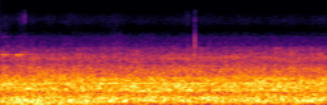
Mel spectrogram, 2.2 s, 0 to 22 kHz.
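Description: Leyland Titan PD2 double-decker bus's diesel engine running while the bus drives along, heard from on board as a steady mix of engine and road noise.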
